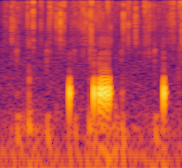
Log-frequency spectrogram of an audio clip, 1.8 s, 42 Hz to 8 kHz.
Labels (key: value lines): label: biophony, knock croak
recorder: SoundTrap 300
